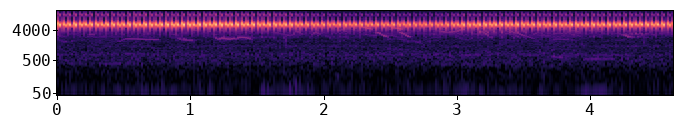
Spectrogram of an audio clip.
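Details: Along the Vistula near Gdańsk, a Common Grasshopper Warbler sings nonstop with open bill, a sustained high-pitched whirring trill of fast regular pulses, never breaking, while other small birds call faintly behind.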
